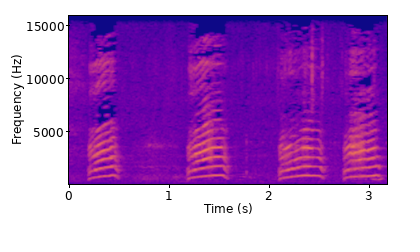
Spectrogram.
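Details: Juvenile Australian magpies screaming with hunger on a first visit, begging for food, the cautious adult male close by; four strained, raspy wails with an arched pitch, spaced roughly a second apart, fairly regular.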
